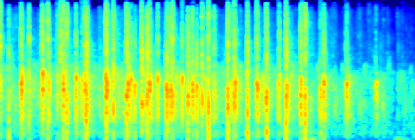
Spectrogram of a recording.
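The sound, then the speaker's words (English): An audience breaks into a round of applause, many hands clapping in a dense, steady patter that holds at an even loudness for several seconds, with no voices rising above it. “As I say, they are the ones who did all the work, and we certainly owe them, I think, a round of applause.”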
